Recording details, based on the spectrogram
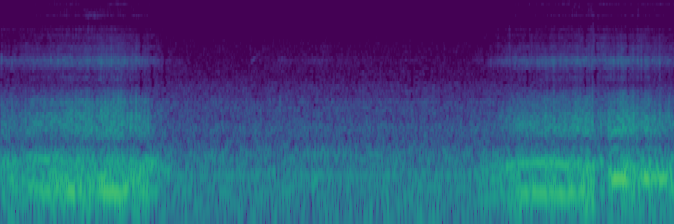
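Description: Two long, rumbling snores on breathing in, separated by a quiet pause of about three seconds; ordinary snoring in sleep.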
